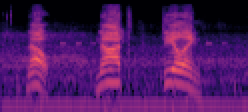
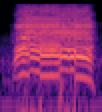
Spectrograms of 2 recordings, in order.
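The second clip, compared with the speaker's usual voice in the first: startled yelp; 8 semitones higher, 10 dB louder than usual. Real, not acted. Old pet Zuko suddenly appears.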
